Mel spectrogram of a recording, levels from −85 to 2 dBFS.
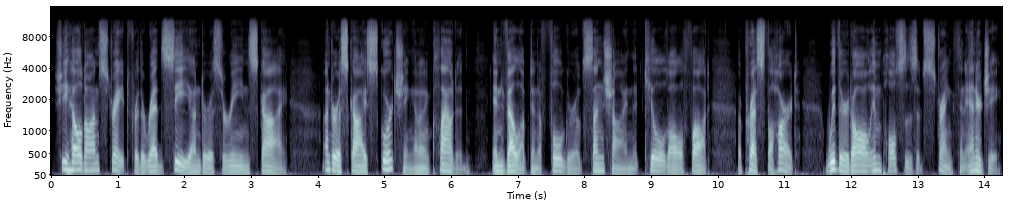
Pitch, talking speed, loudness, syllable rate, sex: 115 Hz, 160 wpm, -20 LUFS, 4.8 syllables/s, male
